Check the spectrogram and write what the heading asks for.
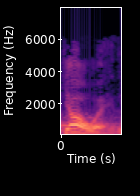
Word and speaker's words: Yahweh: But the Hebrew word is something like Yahweh. There's some doubt about how it's pronounced, but that's the way most people say it, so that's how we'll say it.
